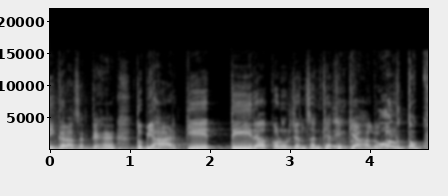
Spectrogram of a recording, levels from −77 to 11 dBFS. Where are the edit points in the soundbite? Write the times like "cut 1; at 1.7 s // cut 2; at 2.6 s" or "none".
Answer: none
